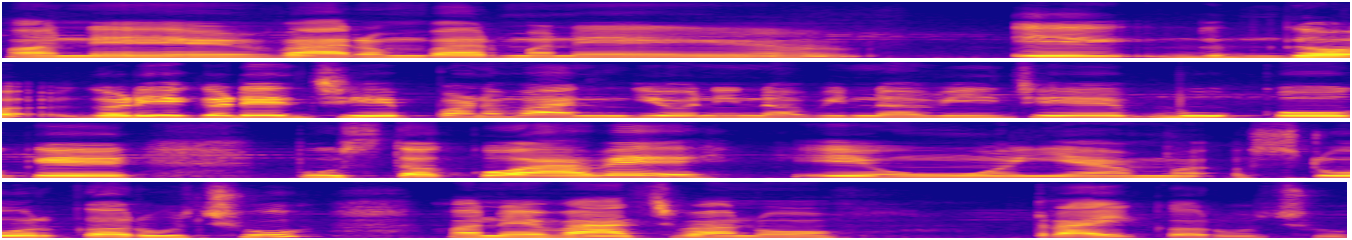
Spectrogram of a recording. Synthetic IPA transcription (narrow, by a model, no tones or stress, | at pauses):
əneʋaɾəmʋaɾməne | eɡəɡəɽiɡəɽed͡ʒepəɳʋãnɡioninəʋinəʋid͡ʒeɓukokepust̪əkoaʋeːɦũəijãsʈoɾkəɾũt͡ʃʰũəneʋãt͡ʃʋanõ | ʈɾajkəɾũt͡ʃʰũ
